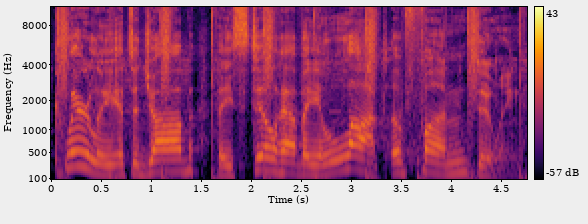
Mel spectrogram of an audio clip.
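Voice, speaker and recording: A man's voice: fairly high pitch, expressive, takes it slowly, a little mellow, soft background music. A man hosting an entertainment program, reading polished scripted narration. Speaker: host.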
